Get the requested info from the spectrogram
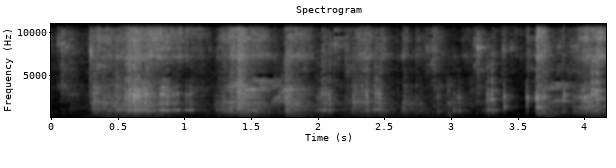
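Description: Dusky lorikeet handling and tossing small plastic toys on top of its metal wire cage: a run of small clicks and clatters.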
